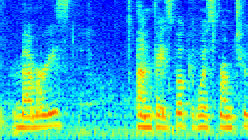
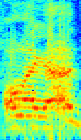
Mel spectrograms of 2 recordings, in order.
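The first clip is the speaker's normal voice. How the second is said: exasperated mock shout; 8 semitones higher, 11 dB louder than usual. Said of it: "I was like".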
